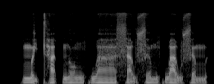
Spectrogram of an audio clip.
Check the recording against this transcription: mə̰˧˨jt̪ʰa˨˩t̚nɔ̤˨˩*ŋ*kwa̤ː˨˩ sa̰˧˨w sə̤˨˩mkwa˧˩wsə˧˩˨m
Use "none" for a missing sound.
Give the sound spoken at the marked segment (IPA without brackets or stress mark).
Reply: ŋ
